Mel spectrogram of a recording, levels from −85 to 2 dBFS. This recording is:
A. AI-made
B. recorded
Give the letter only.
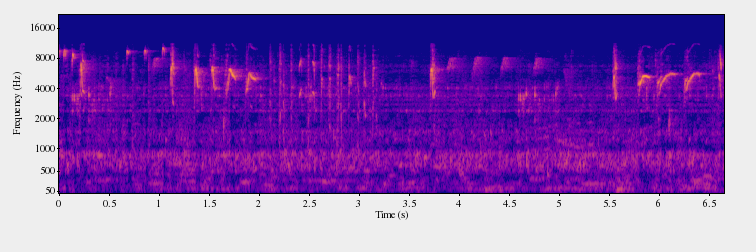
B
